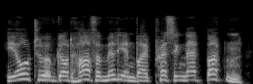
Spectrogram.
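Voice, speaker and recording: A man voicing a little priest detective in an audiobook, gentle and earnest as he explains in a measured, lecturing way. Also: high voice, no room sound, clean studio sound, pitched above the performer's own voice. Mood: grave explaining. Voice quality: gentle, even. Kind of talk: audiobook character dialogue.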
